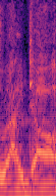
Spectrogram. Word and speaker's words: Rydall: But my first question, it's pronounced like it's Ry Doll.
